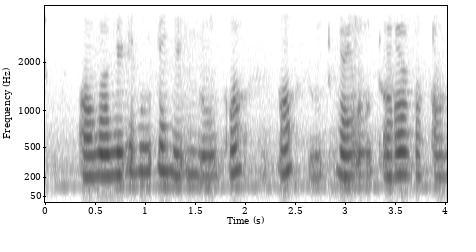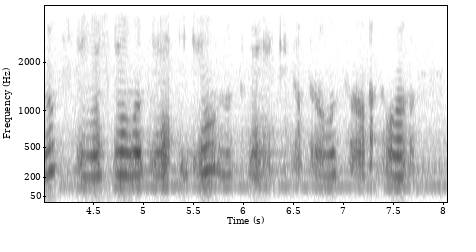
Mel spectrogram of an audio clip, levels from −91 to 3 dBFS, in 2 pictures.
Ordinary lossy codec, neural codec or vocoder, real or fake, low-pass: none; autoencoder, 22.05 kHz, a latent of 192 numbers a frame, VITS, trained on one speaker; fake; 3.6 kHz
